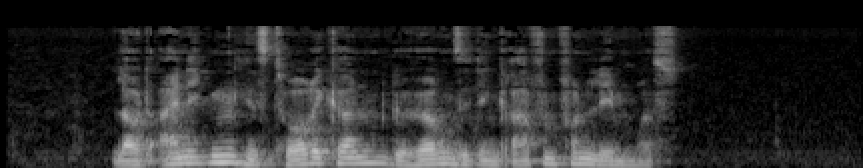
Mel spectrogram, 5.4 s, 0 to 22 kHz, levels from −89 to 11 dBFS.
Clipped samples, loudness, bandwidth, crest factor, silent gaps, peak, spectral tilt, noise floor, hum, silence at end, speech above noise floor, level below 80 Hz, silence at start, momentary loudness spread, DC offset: under 0.1%; -24 LUFS; 11.5 kHz; 16 dB; none; -8 dBFS; -6 dB/octave; -66 dBFS; none; 1.2 s; 43 dB; -48 dBFS; 0.7 s; 8 LU; under 0.1%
